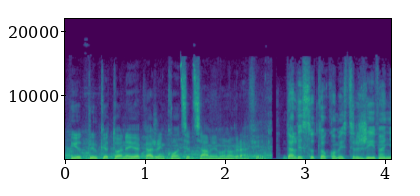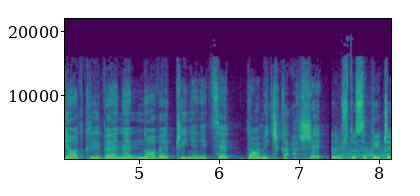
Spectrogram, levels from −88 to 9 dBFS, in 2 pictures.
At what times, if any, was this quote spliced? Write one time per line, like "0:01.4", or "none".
none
